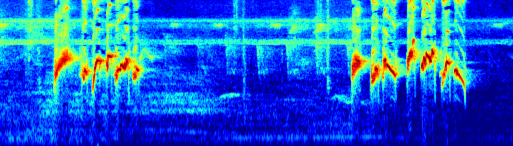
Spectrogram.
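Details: Singing red-whiskered bulbul trained for a 'double twisted' note style: two bright phrases of five or six rapid, slurred whistles, each swooping down then up, separated by about two seconds of near silence with low background hum.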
